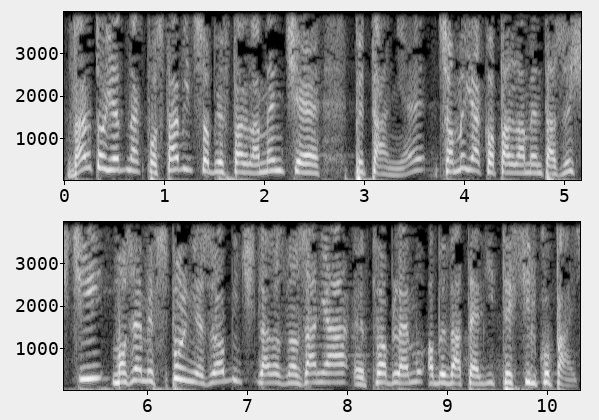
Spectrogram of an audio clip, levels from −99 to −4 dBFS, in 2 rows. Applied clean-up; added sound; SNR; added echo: none; none; none; none.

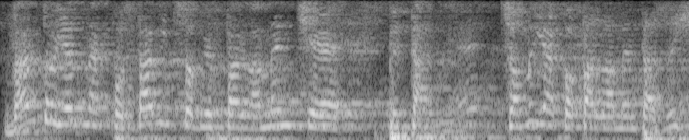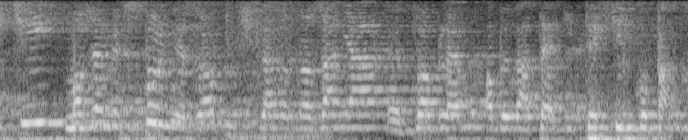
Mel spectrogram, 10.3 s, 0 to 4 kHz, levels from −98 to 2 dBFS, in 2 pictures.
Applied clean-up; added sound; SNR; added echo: none; Boom; 20 dB; reverberation time 2.3 s.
